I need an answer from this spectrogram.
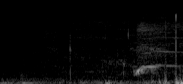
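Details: A Boston Terrier, the family dog, gives a brief, rising nasal whine with soft snorting breaths in the background of a quiet room.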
